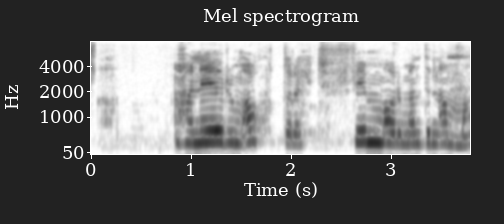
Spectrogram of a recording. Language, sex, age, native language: Icelandic, male, 12, Icelandic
